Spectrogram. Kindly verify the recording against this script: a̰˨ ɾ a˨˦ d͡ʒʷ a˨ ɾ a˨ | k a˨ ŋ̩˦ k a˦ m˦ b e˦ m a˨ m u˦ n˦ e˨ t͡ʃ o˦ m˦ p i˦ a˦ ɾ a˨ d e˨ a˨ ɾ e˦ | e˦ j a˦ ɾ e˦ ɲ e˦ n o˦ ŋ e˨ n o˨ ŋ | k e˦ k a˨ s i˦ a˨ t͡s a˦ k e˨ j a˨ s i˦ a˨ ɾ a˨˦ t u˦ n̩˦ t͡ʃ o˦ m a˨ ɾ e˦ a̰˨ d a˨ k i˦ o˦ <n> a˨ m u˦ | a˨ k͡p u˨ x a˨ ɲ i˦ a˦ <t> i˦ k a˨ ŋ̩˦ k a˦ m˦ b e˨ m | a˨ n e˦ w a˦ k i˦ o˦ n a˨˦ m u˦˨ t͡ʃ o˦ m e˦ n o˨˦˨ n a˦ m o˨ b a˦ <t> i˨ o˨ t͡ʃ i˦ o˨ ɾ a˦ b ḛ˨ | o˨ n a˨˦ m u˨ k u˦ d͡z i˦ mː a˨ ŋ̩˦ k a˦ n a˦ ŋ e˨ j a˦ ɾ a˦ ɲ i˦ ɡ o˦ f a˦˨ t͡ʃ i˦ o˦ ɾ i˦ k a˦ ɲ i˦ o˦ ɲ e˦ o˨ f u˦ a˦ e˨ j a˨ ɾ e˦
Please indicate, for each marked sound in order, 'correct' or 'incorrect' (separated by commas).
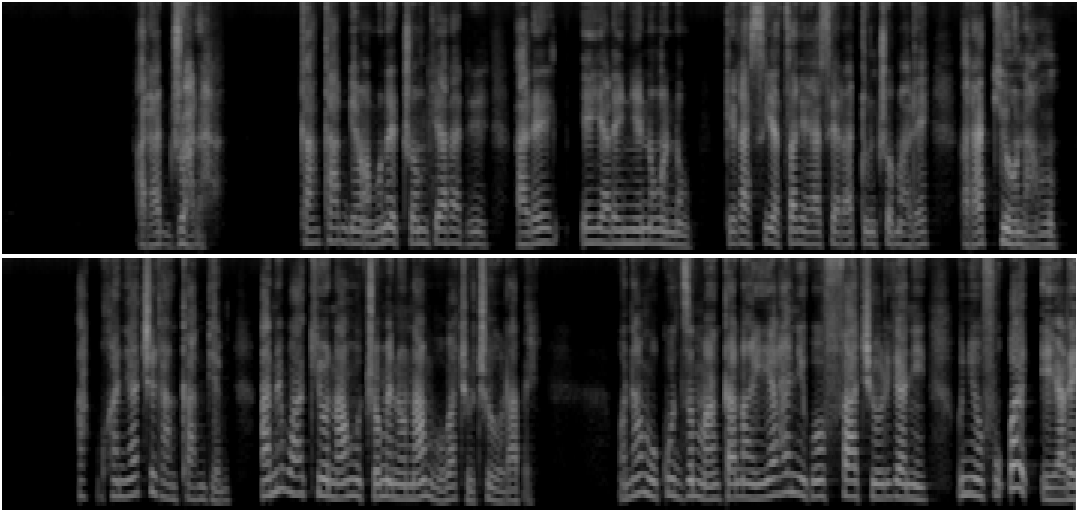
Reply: correct, incorrect, incorrect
